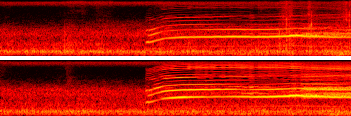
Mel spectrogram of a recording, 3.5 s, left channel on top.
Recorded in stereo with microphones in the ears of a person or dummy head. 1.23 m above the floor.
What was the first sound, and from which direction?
A shout, 90° right.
